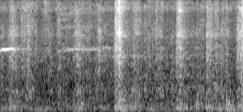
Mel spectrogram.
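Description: Horse-drawn carriage on the move: a steady rumble and rattle from the rolling carriage, with a few sharp hoof clops, about a second in and again near the end.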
